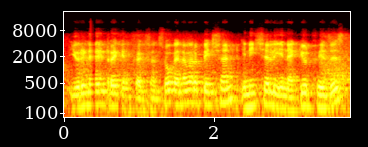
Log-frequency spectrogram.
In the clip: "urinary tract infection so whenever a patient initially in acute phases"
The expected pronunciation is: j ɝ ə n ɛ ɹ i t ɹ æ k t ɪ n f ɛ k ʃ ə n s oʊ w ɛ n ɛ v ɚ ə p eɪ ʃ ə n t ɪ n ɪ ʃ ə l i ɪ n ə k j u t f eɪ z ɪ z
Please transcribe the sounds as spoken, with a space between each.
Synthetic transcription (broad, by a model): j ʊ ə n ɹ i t ɹ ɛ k ɪ n f ɛ k ʃ ə n s oʊ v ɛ n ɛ v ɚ ə p eɪ ʃ ə n t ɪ n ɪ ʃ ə l i ɪ n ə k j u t f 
